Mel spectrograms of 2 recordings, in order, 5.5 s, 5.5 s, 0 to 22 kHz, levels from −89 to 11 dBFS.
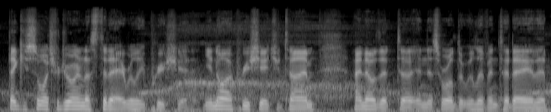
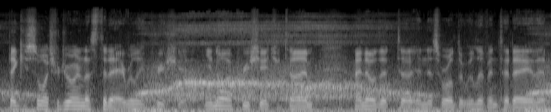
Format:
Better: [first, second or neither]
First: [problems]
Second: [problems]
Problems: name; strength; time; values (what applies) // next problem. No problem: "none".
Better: first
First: wind noise on the microphone; occasional gusts; 15 dB below the speech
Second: wind noise on the microphone; heavy; 3 dB above the speech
